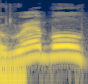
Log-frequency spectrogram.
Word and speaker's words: rebel: the verb Rebel in an archaic manner the rebel Katniss everine rebelled against the capital let's look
